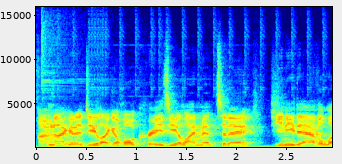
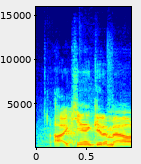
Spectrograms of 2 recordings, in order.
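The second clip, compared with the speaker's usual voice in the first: plain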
